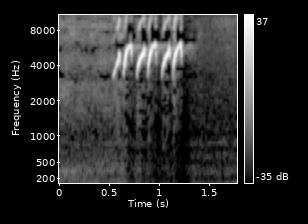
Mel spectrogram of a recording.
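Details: Singing male Javan Grey-throated White-eye, heard as a quick burst of five high, thin upslurred whistles lasting under a second, with a faint background hum before and after.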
